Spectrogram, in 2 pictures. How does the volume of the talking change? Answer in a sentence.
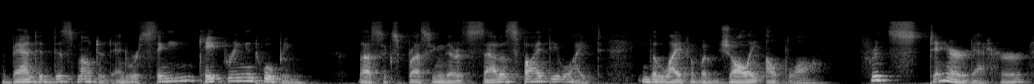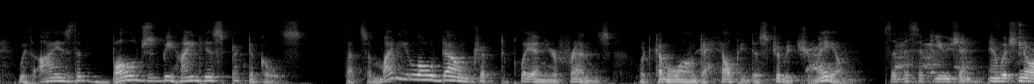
The loudness of the talking stays about the same.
